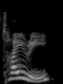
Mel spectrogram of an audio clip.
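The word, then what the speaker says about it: Tiree: when when lockdown came yeah so it's Tyrie um and tidy T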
